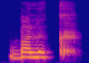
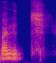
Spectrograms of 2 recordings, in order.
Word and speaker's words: Balık: Balık, balık. We don't say balik. Balık, k. Balık.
